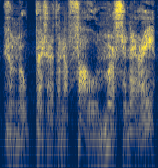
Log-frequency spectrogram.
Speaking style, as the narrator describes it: he snarled, his voice about as vicious as Card had ever heard a Bothan get

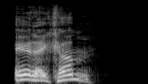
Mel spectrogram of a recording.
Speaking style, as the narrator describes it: said someone in a hoarse voice

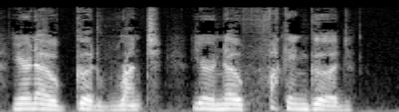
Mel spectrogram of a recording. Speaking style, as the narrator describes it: his father … bellowing

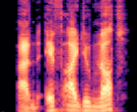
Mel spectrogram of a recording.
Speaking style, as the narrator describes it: said

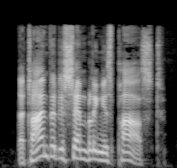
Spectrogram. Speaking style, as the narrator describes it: Zahariel said, his tone as cold and sharp as ice

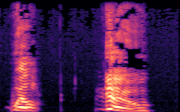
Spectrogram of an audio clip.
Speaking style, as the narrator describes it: sobbed Hermione

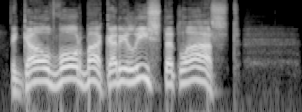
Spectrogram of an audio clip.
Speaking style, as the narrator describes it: Zaphon had shouted to them all

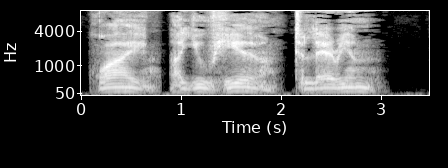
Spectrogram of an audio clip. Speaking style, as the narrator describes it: he said slowly, in a voice tinged more by exhaustion than by wine

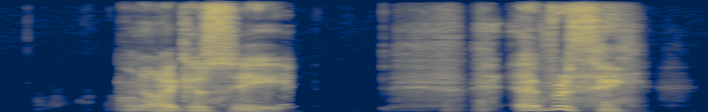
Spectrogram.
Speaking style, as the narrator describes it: gasped Ahriman

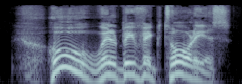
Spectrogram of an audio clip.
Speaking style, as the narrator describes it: His voice boomed out across the chamber

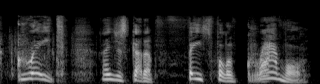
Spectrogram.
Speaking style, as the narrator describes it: Jaina spluttered

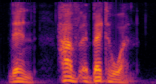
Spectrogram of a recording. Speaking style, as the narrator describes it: Goblika snarled

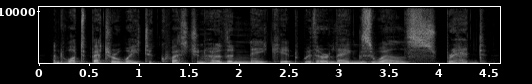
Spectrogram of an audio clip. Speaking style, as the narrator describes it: the dwarf whispered

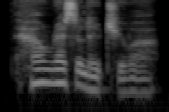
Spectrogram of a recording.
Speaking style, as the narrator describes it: she sighed

